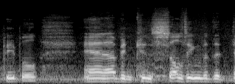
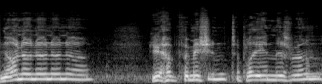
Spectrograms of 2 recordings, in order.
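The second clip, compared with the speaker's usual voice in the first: much higher, fussy mock official voice; officious woman; 10 semitones higher than usual. Activities lady refusing the reverend, high and fussy. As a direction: shut it down like a prim rule-keeper. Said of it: "She said".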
